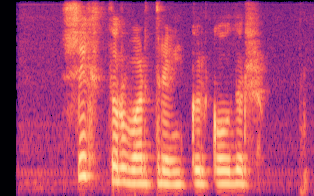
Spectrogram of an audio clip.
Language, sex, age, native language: Icelandic, male, 7, Icelandic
